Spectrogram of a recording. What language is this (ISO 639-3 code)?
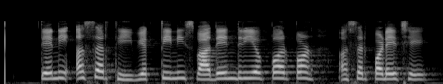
guj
